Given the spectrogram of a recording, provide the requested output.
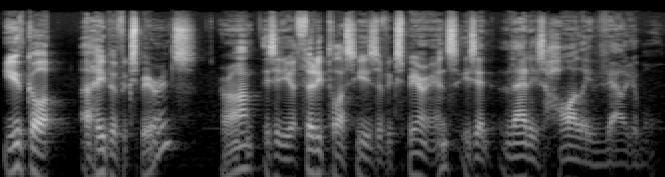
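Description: Seated at a close boom-arm mic with headphones in a small podcast studio, this man in his sixties, a property development expert, shares stories as an interview guest in an emphatic, conversational way. His voice is low-pitched and expressive, with vocal fry, a bit of brightness, and a normal speed.

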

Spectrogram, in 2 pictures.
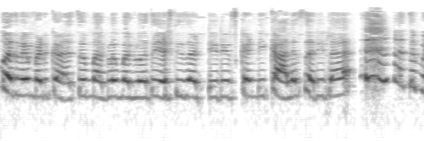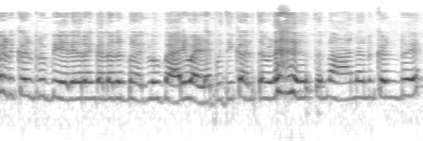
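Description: Cartoon: a woman doing a shrill, fast-talking village mother, bitter and lamenting. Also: little pitch movement, muffled recording. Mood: scolding. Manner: lamenting, scolding, sobbing in bursts. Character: grieving village mother, middle-aged, bitter and wailing. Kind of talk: cartoon dubbing.

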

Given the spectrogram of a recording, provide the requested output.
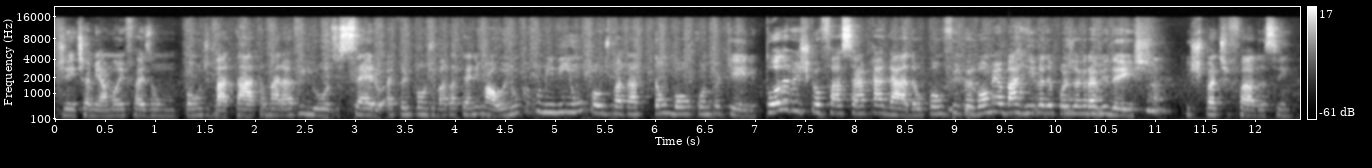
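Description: A woman's voice: medium pitch, fast, hardly any pauses, background noise. A woman in her thirties chatting casually and joking at her own expense in a cooking vlog, filming herself with a phone at arm's length in a home kitchen. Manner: chatty, joking, self-mocking. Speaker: vlogger. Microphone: phone held at arm's length.

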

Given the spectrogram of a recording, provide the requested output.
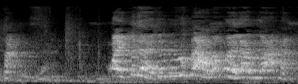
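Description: A man, the keeper of a temple, shouting, cursing and ordering someone out in a heated argument. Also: extremely high pitch, a little fast, a little hiss or hum. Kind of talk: heated real-life argument. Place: large temple hall. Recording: echoey hall, faint crowd.

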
